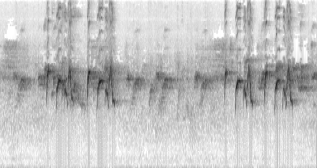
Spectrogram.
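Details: Red-whiskered bulbul song in repeated bursts of quick, bubbly whistles with crisp downward flicks, phrases returning roughly every second over a constant soft hum.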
